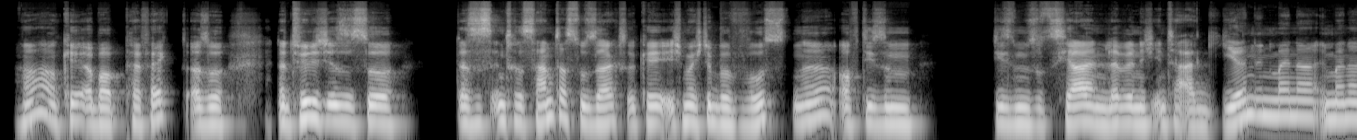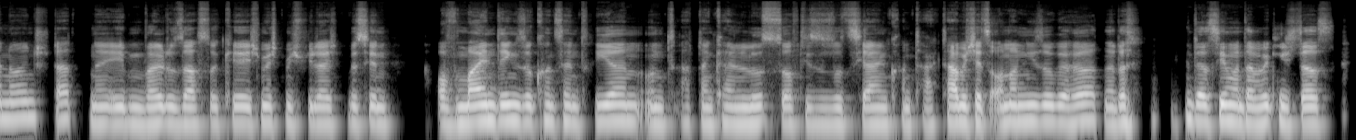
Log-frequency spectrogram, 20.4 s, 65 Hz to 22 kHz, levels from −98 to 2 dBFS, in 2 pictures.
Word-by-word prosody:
Ah, 180 +8 -1
okay, 145 +2 -1
aber 125 -1 +1
perfekt. 145 +6 -3
Also 125 0 +1 0.3
natürlich 145 +4 +4
ist 140 -1 +5
es 130 -2 +1
so 130 -2 +2 0.4
das 130 -2 +2
ist 130 - +5
interessant, 140 +3 +1
dass 165 -2 +1
du 135 - +1
sagst: 130 +2 +1
„Okay, 125 +3 +1
ich - - -1
möchte 140 0 +2
bewusst, 130 +4 -1
ne, 160 +6 0
auf 125 0 -3
diesem 125 -1 0 0.5
diesem 130 -1 +1
sozialen 130 +2 +3
Level 130 +1 +2
nicht 125 +2 0
interagieren 125 - 0
in 180 0 0
meiner 175 -1 -1
in 150 - -1
meiner 155 +1 +1
neuen 160 +1 -1
Stadt“, 155 -1 -6
ne? 130 0 -2
Eben 130 -1 -1
weil 130 +1 +2
du 130 - 0
sagst: 125 0 -1
„Okay, 130 +1 -2
ich 125 - -5
möchte 135 -1 -3
mich 130 - -5
vielleicht 130 -1 -3
bisschen 130 -1 -3 0.3
auf 130 -2 -2
mein 135 +2 +5
Ding 145 +1 +4
so 135 -1 -1
konzentrieren 140 +1 -1
und 125 0 -5
habe 130 -1 -12
dann 125 -1 -4
keine 130 -2 -2
Lust 130 +1 0
auf 130 0 -3
diese 125 0 -5
sozialen 125 0 -2
Kontakte“. 125 +1 -5
Habe 135 0 +5
ich 130 - 0
jetzt 135 - +1
auch - - -3
noch 140 - +3
nie 140 +1 +2
so 140 0 +1
gehört, 140 +1 +1
ne? 125 - -2
Dass 130 -1 -1 0.3
dass 140 -3 +1
jemand 140 -3 +4
da 130 - +2
wirklich 130 -1 -1
das 130 0 0
130 Hz, 215 wpm, -21 LUFS, 125-140 Hz, 0.5 s, ist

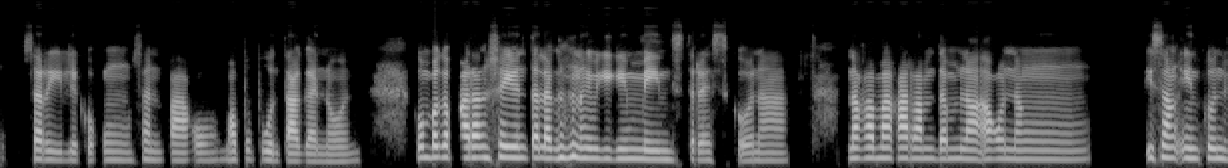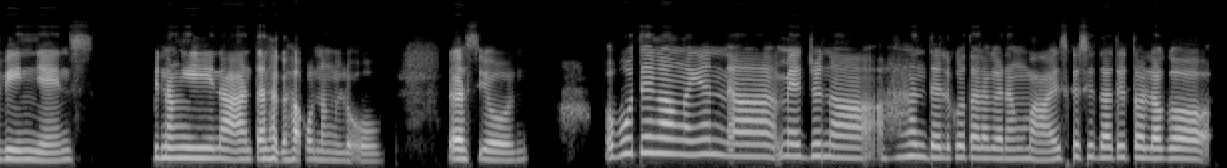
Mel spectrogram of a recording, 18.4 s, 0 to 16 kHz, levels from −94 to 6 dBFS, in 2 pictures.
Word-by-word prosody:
sarili 190 -3 -1
ko 170 - -7
kung 185 0 -9
saan 185 -2 -7
pa 175 -1 +1
ako 180 +1 -9
mapupunta, 190 -3 0
gano'n. 160 +1 -5 0.4
Kumbaga 245 +1 +4
parang 240 0 +5
siya 245 +1 +5
yun 235 - -9
talagang 235 +2 +4
nagiging 215 -2 +1
main 195 -1 +3
stress 185 -1 -6
ko 170 +1 -5
na 175 0 -5 0.5
naka 225 +1 +5
makaramdam 220 -2 +3
lang 205 -1 +3
ako 205 0 +2
ng 200 0 -3 0.9
isang 235 -1 +2
inconvenience, 200 -4 -1 0.4
pinanghihinaan 225 -3 +2
talaga 210 -1 +2
ako 205 - -6
ng 185 -1 -8
loob. 165 -1 -7 0.5
Tapos 210 -1 +5
'yon, 185 -1 -2 0.6
mabuti 335 +7 -1
nga 330 -1 +4
ngayon, 315 +1 -2
ah, 260 -1 +1
medyo 270 0 0
na-handle 245 0 -3
ko 245 - -2
talaga 225 -2 -1
ng 215 +1 -5
maayos. 200 +1 -3
Kasi 260 -1 -5
dati 235 +1 -1
talaga 220 -3 0
215 Hz, 145 wpm, -22 LUFS, 190-235 Hz, 0.9 s, parang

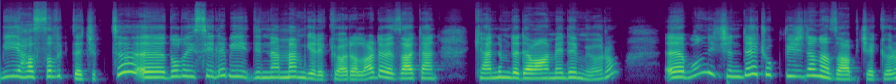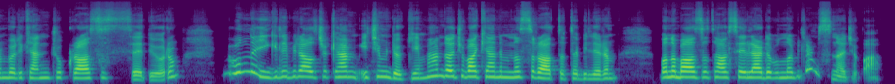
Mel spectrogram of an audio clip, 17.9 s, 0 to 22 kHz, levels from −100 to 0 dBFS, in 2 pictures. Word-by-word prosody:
bir 265 +4 -3
hastalık 260 0 -1
da 180 - +1
çıktı. 175 - -5 0.2
Eee, 235 0 +3
dolayısıyla 270 +2 -2
bir 265 -4 -4
dinlenmem 230 +1 0
gerekiyor 160 -4 -1
aralarda 170 +10 +1
ve 215 -3 +2
zaten 200 0 +2 0.4
kendim 220 +2 -1
de 215 -1 +2
devam 200 +1 +4
edemiyorum. 215 - -4 0.5
Eee, 245 +1 +5
bunun 345 - -7
için 275 -10 -4
de 355 +3 +2
çok 335 -3 -7
vicdan 285 +2 0
azabı 175 -8 +1
çekiyorum. 180 +5 -5
Böyle, 215 -1 -2
kendimi 210 0 -2
çok 225 -1 -9
rahatsız 210 +1 +3
hissediyorum. 155 - -4 0.4
Bununla 445 +4 -1
ilgili 240 +1 -3
birazcık 255 -1 0
hem 245 -1 +3
içimi 245 +1 -3
dökeyim 200 +3 -2
hem 285 +2 -1
de - - +5
acaba 260 -1 +5
kendimi 245 -2 -1
nasıl 245 +1 -2
rahatlatabilirim? 190 -1 +1 0.4
Bana 245 +2 +3
bazı 240 -1 +6
tavsiyelerde 230 -1 +3
bulunabilir 230 +6 -4
misin, - - -6
acaba? - - -6
230 Hz, 155 wpm, -23 LUFS, 205-255 Hz, 0.5 s, bazı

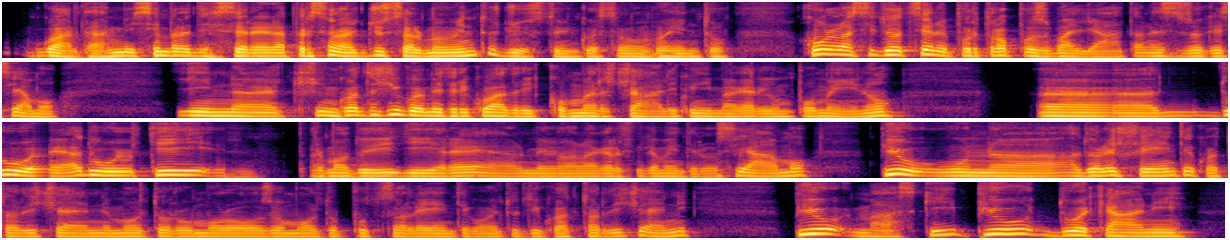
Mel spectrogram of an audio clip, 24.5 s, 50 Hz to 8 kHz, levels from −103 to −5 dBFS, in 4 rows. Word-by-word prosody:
Guarda, 130 - 0
mi 135 +2 +4
sembra 150 +2 +4
di 130 - -1
essere 125 +2 +4
la 130 - +4
persona 135 +2 +4
giusta 140 +3 +1
al 125 - +5
momento 135 +9 +3
giusto 115 - -3
in 105 - -3
questo 115 +2 -4
momento, 110 -1 -2 0.3
con 195 +1 +5
la 180 - +4
situazione 175 -1 +3
purtroppo 145 0 +1
sbagliata, 110 -2 -3
nel 125 0 -2
senso 115 0 -3
che, 120 - -3
siamo 110 -5 -3 0.6
in 140 -4 +3
55 160 +4 +3
metri 135 -1 +2
quadri 130 -5 +1
commerciali, 115 -2 -2
quindi 115 0 -3
magari 110 0 -3
un 110 -1 -4
po' 115 +2 -4
meno, 120 +5 -2 0.6
ehm, 125 -2 0
2 135 +1 +1
adulti, 155 - +2 0.2
per 115 - -9
modo 125 0 -1
di 125 +1 +2
dire 125 +2 -1
almeno 115 -1 -6
anagraficamente 115 0 -6
lo 110 +1 -9
siamo, 130 +3 -2 0.3
più 195 -1 +5
un 135 -2 0
adolescente 140 +5 0
quattordicenne 120 -1 -4
molto 120 +1 -4
rumoroso, 115 0 -3
molto 115 +1 -6
puzzolente, 115 -1 -6
come 110 0 -7
tutti 115 +2 -10
i - - -3
quattordicenni, 125 +4 -4 0.5
più 205 +1 +4
maschi, 125 - -5
più 205 +4 +3
2 155 -1 +2
cani. 130 -2 -1
125 Hz, 150 wpm, -17 LUFS, 115-145 Hz, 0.6 s, al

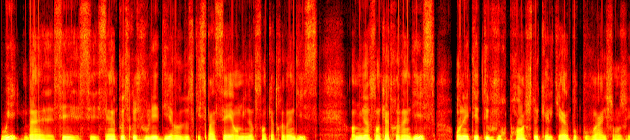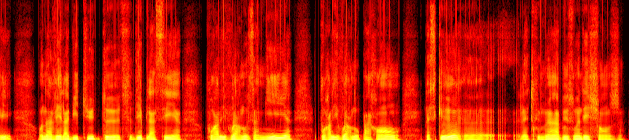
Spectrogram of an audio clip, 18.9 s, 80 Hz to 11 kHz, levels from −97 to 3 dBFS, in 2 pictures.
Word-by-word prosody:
Oui, 155 +10 +3
ben 80 -7 +1
c'est 80 -8 -1
c'est 85 - -6
c'est 95 - -2
un 100 - +5
peu 115 - +1
ce - - -9
que - - +1
je 90 - 0
voulais 95 +2 +2
dire, 110 +7 0
hein, 100 - 0
de 85 -1 -2
ce 85 - -11
qui - - -6
se - - -10
passait 95 +3 0
en 90 -1 0
1990. 90 +2 -2 0.5
En - - -1
1990, 100 -3 +2 0.3
on 100 - +5
était 100 +2 +3
toujours 100 +5 -1
proche 105 -3 -1
de 90 - +3
quelqu'un 85 -3 0
pour - - -5
pouvoir 80 0 -3
échanger. 75 -3 -4 0.4
On 90 - 0
avait 95 +1 +4
l'habitude 105 +4 0
de 85 -4 +2
se - - -6
déplacer 100 +1 +1 0.4
pour 90 - -2
aller 90 -1 +3
voir 85 0 +1
nos 85 -1 0
amis, 115 - +4 0.5
pour - - -1
aller 85 -1 +3
voir 85 +1 +1
nos 85 -2 +2
parents, 100 - 0 0.3
parce - - -4
que, 95 - +3 0.3
heu 75 -5 -5 0.4
l'être 80 +2 -4
humain 95 +7 +2
a 105 - +4
besoin 95 +2 +2
d'échanges. 85 -5 -2
90 Hz, 175 wpm, -16 LUFS, 85-100 Hz, 0.5 s, un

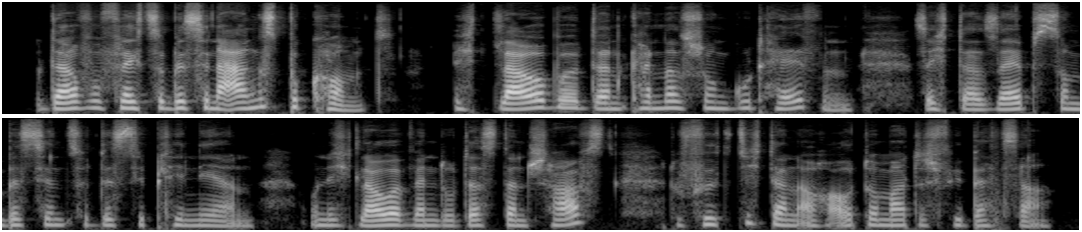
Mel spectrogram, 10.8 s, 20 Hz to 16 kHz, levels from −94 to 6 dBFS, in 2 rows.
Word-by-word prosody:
davor 200 +5 +3
vielleicht 215 -1 +1
so 220 - +2
'n - - -12
bisschen 220 -1 +5
Angst 225 +7 +6
bekommt, 185 - -4 0.3
ich 200 - -10
glaube, 200 +5 +6
dann 195 -2 -1
kann 210 +1 -5
das 220 0 -1
schon 210 -2 -5
gut 220 +1 -9
helfen, 200 +5 -6 0.3
sich 180 - -5
da 170 -1 -2
selbst 185 +2 +2
so 195 - -3
'n 185 - -8
bisschen 190 0 -2
zu - - -7
disziplinieren. 175 -2 -4 0.3
Und 185 - -9
ich 180 -1 -8
glaube, 175 +2 +3
wenn 175 0 -5
du 170 - -9
das 175 +1 -3
dann 175 -2 -3
schaffst, 185 +9 0 0.3
du - - -17
fühlst 205 +3 -6
dich 255 -2 -8
dann 190 -2 -3
auch - - -5
automatisch 180 -1 -4
viel 185 - -11
besser. 165 -1 -7
190 Hz, 215 wpm, -24 LUFS, 180-210 Hz, 0.3 s, Angst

